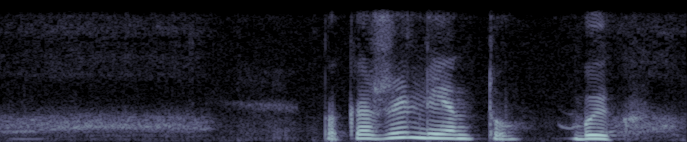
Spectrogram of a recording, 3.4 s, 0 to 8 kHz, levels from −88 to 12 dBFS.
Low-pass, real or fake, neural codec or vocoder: 7.2 kHz; real; none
